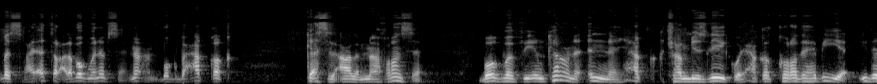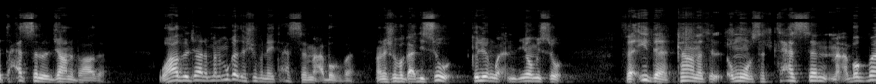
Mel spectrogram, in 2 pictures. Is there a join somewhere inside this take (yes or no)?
no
